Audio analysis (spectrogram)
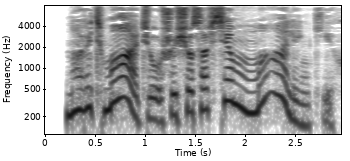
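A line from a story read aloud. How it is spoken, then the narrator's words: Exclaimed in chorus. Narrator (Russian): хором воскликнули министры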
